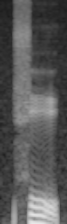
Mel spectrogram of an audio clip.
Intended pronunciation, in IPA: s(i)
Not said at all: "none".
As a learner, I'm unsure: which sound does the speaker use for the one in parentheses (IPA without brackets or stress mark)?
e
